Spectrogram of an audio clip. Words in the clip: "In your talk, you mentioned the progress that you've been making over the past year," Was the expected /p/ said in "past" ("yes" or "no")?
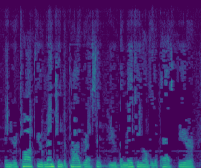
yes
